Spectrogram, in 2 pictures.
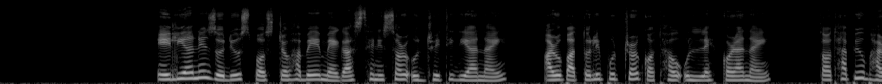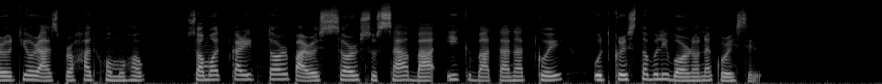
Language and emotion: Assamese, neutral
